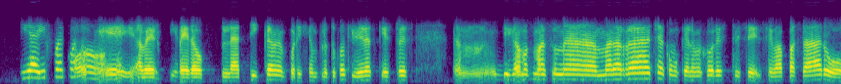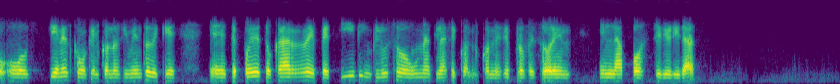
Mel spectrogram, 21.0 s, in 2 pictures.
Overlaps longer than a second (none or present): present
